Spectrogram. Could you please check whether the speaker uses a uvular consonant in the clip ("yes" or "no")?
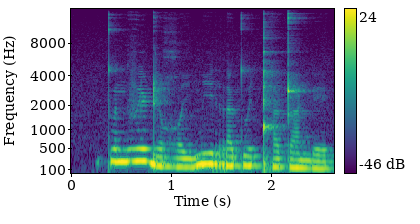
yes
